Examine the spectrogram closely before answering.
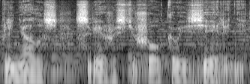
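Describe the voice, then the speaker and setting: Deep-voiced male storyteller over music. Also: unhurried, vocal fry. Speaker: narrator of an audio play. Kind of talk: poetic literary narration for a children's musical audio play.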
